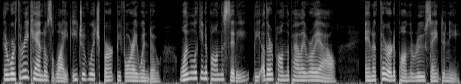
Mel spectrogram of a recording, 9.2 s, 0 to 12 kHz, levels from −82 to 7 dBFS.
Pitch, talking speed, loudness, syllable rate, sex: 165 Hz, 200 wpm, -20 LUFS, 5.9 syllables/s, female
